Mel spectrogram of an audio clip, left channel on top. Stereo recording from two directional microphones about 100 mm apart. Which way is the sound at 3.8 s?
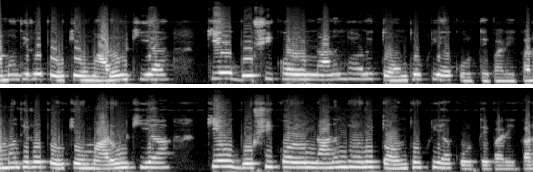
50° left (ahead or behind).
